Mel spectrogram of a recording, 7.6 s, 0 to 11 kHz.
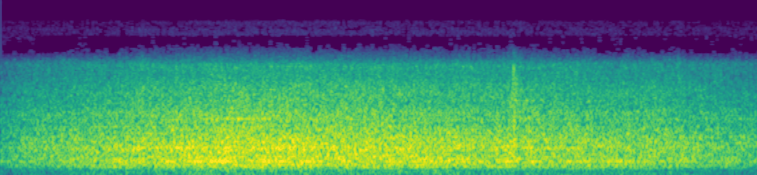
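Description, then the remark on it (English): A 250-passenger high-speed catamaran ferry on Lake Michigan reaches top speed, shooting large white plumes of water out the back; its engines and churning wake make a steady, loud roar of rushing water and mechanical rumble that holds unbroken for several seconds, with no voices. “Large white plumes of water shoot out the back of the Lake Express as it reaches top speed.”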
